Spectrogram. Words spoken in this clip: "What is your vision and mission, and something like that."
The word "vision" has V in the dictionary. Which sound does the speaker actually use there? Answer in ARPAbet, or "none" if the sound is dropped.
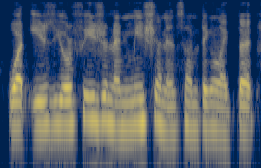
F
